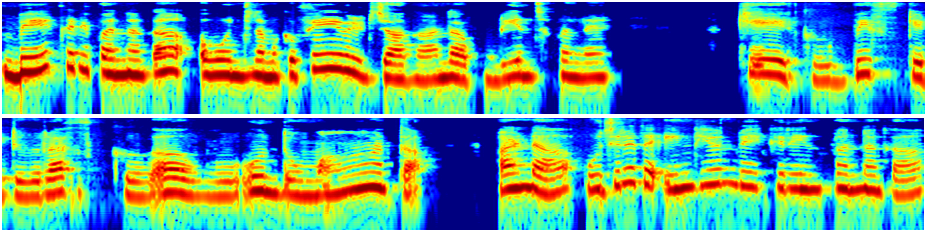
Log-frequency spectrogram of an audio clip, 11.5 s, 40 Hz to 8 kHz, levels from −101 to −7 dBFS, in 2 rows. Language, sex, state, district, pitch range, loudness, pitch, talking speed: Tulu, female, Karnataka, Dakshina Kannada, 225-290 Hz, -15 LUFS, 255 Hz, 110 wpm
